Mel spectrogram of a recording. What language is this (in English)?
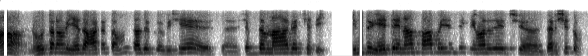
Sanskrit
